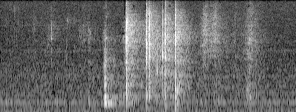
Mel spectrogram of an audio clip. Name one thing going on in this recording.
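A plastic water bottle crinkles and crackles in a hand.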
